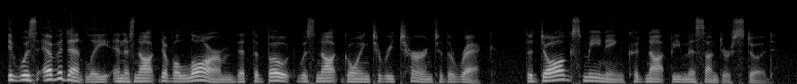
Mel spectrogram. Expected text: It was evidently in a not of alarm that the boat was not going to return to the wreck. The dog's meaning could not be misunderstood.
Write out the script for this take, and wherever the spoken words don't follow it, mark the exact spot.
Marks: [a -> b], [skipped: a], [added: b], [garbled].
It was evidently in a not of alarm that the boat was not going to return to the wreck. The dog's meaning could not be misunderstood.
